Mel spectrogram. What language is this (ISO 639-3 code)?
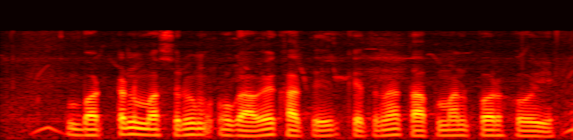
bho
